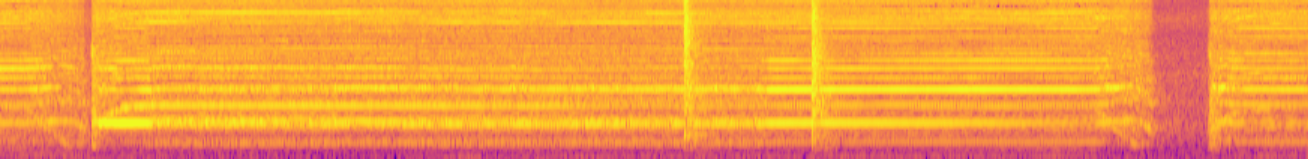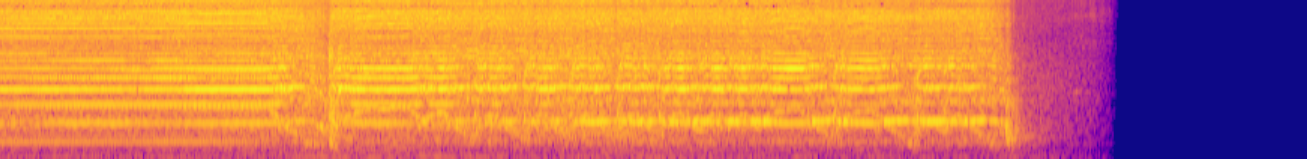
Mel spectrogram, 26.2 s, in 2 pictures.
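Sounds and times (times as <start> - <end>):
hydraulic lift: 0.0 - 23.4
servos: 6.6 - 8.8.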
